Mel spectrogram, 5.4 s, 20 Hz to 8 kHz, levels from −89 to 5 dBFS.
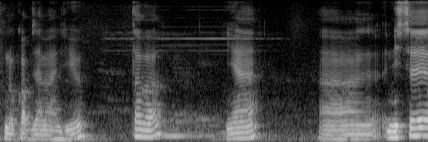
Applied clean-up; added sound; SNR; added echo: none; none; none; none.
